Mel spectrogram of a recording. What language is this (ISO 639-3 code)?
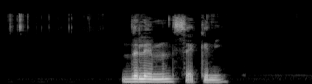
kur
